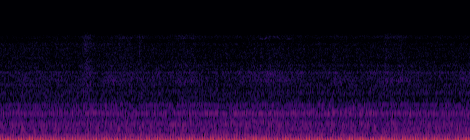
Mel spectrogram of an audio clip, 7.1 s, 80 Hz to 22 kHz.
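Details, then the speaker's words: Subaru Forester with modified exhaust, heard inside at idle: dull, regular knock of about three beats a second; check engine light on and knock sensor code read via OBD2; engine knock, cause unknown. "You hear that knocking on the motor at idle."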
